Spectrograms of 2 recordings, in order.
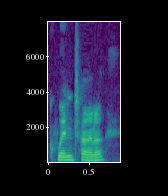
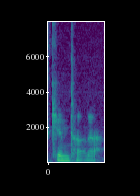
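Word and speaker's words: Quintana: It's not Q'ntana, it's Q'ntana. Yes. Right. And you see, we had a guest on, Lise Q'ntana. Well, I said Q'ntana because she had a U and an I in the name, and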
